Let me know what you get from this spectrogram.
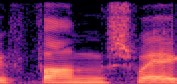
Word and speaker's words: feng shui: So the whole term is, the proper way to describe feng shui is to say feng shui, because that's how it's said in China.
